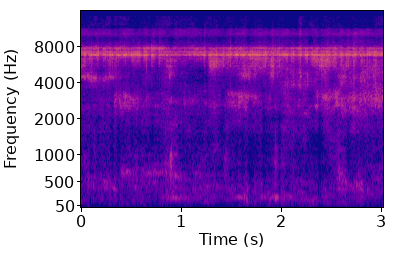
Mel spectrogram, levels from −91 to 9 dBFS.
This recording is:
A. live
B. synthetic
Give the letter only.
B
